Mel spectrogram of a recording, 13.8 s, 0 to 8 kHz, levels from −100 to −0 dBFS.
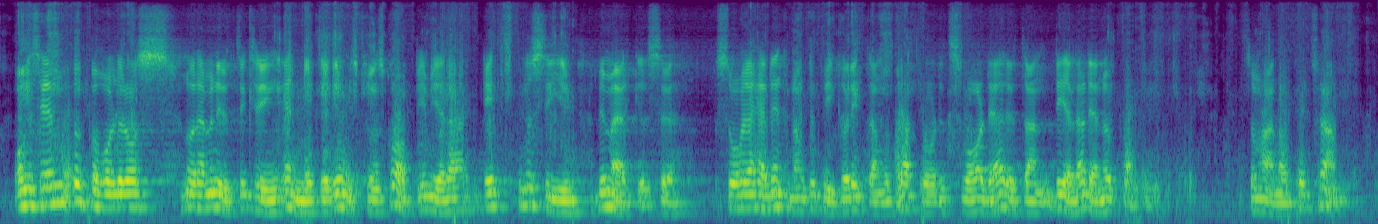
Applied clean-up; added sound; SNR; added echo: neural separator model SepFormer DNS4.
